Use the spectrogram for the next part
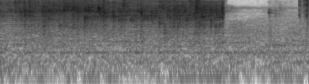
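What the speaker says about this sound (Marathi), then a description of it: "आता तुपावर डिंक परतून घ्यायचं मिडियम फ्लेमवर" Edible gum (dink) roasts in ghee over a medium flame, giving a steady, bright frying hiss that runs evenly and then drops away abruptly near the end.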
